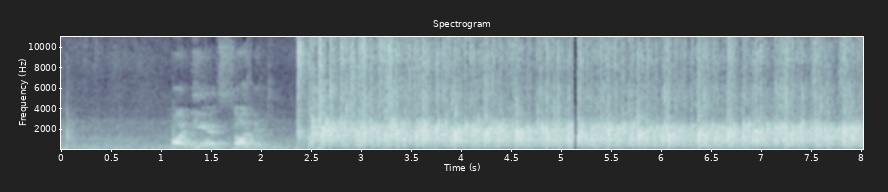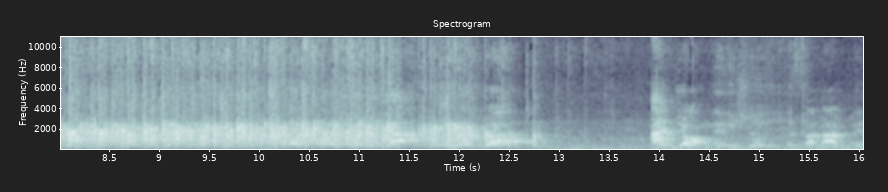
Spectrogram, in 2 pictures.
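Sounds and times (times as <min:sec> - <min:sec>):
crowd applauding: 0:02.4 - 0:13.1.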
